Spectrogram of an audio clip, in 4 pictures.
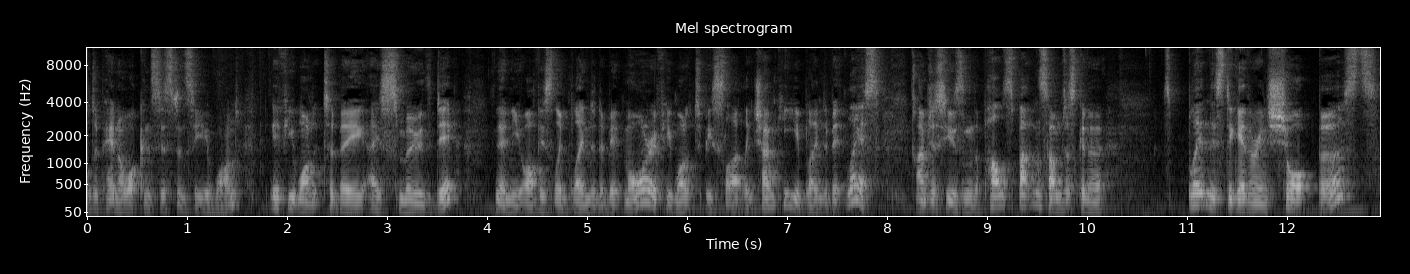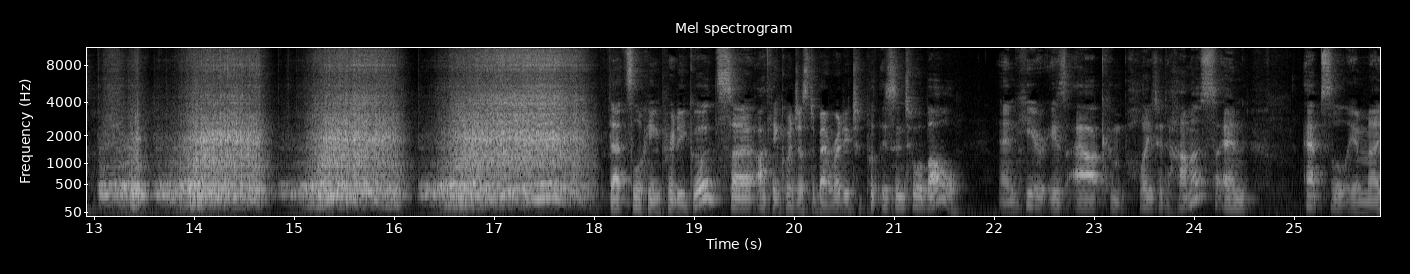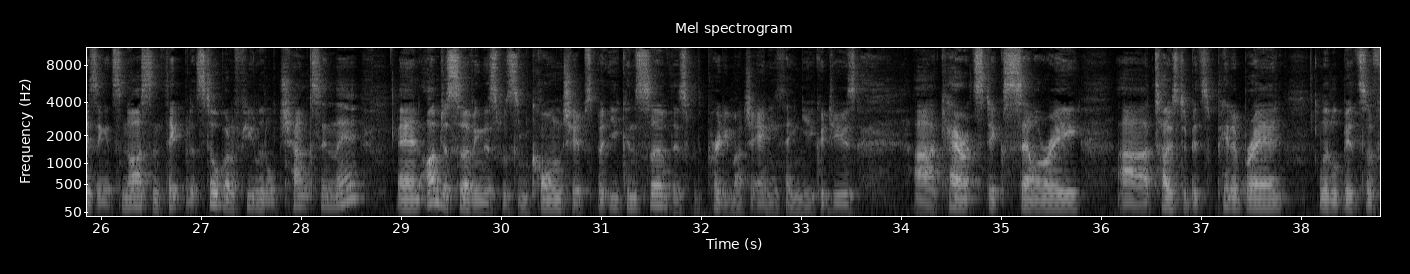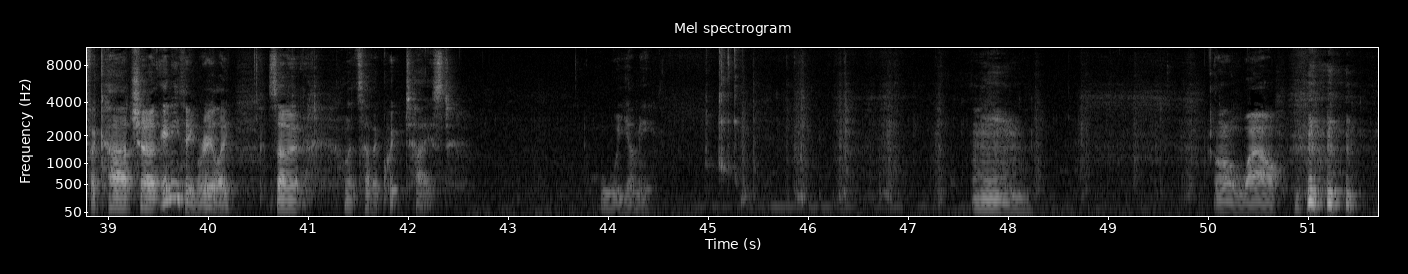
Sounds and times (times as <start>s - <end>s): Speech: 0.0s - 10.2s, 10.8s - 13.0s, 18.2s - 42.6s, 43.9s - 44.5s, 47.6s - 48.2s, 50.0s - 50.8s
Inside, small room: 0.0s - 51.7s.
